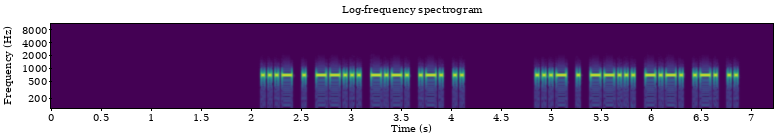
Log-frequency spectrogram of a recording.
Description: Morse code, heard as a keyed tone, about 36 wpm, 700 Hz. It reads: VE7CRI VE7CRI
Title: DXCC-100 Call Signs - 6 Characters - Repeated 3x - 35wpm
